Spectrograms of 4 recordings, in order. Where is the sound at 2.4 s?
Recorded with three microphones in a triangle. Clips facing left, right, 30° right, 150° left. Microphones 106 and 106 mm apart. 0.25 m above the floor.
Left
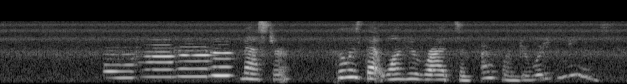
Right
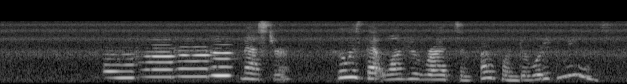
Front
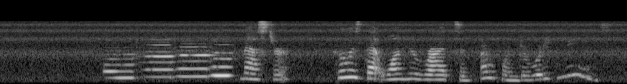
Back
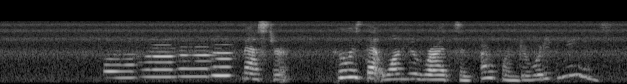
55° left, 1.8 m.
